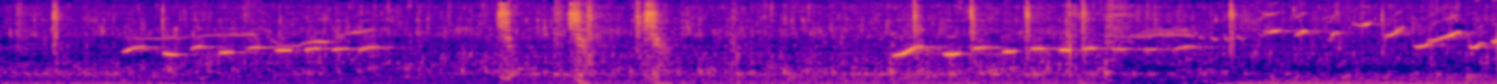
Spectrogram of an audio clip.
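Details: White-rumped shama (Murai Aceh) in the forest of Lamno, Aceh Jaya: two bursts of clear, slurred whistled phrases, rising and falling, separated by a pause, over a steady low hum with scattered clicks.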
